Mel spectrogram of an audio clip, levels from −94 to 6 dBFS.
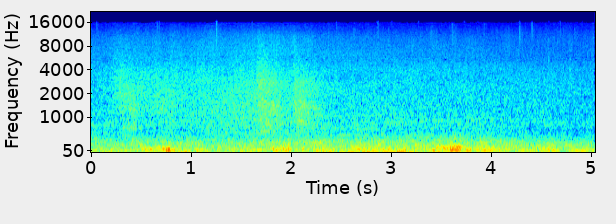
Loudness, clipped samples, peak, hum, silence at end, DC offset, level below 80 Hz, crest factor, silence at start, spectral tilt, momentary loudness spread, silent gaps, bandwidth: -32 LUFS; under 0.1%; -10 dBFS; none; 0 s; under 0.1%; -34 dBFS; 20 dB; 0 s; -5 dB/octave; 8 LU; none; 16.5 kHz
